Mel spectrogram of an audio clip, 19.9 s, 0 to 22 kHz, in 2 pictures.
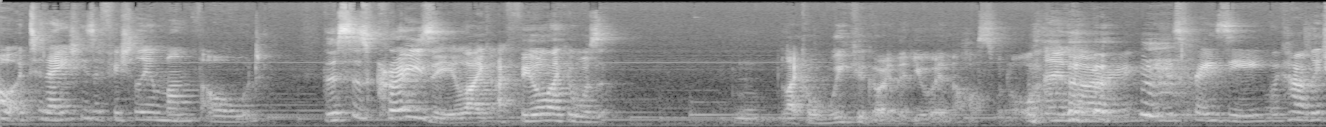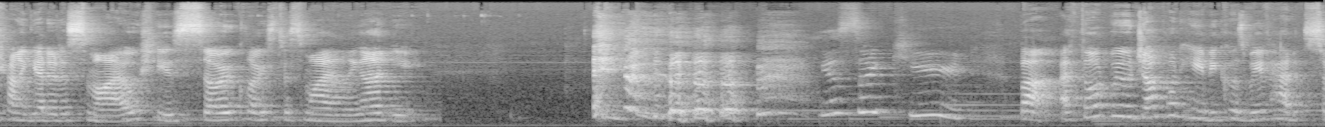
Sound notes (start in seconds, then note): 14.5 both narrators laughing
